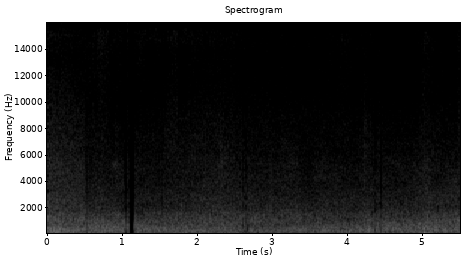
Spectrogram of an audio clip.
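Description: Heavy storm surf rolls across a sandbar off the Illawarra coast, a continuous loud roar of breaking waves and wash with wind buffeting the microphone and one brief dropout.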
